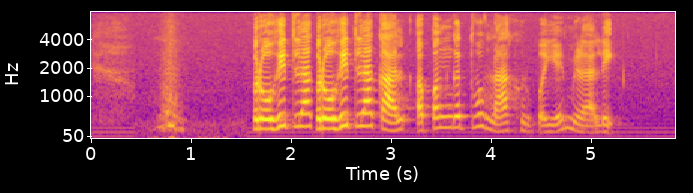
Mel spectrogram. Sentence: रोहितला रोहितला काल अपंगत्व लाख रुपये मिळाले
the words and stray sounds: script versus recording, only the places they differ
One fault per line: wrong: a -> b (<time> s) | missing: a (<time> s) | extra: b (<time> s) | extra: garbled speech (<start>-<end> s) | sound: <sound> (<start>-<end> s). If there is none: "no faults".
sound: whoosh (0.6-1.4 s)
